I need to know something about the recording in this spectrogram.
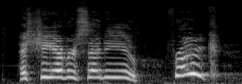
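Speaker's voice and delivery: high, loud, jeering shouted call-out. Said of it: "he's like".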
